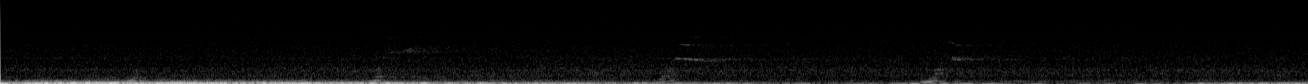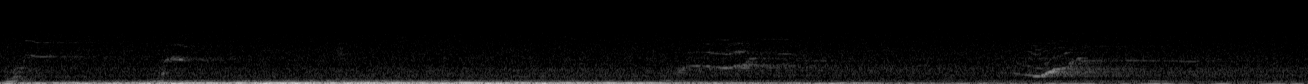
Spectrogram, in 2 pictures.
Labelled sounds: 3.9	4.3	humpback whale, 1.6 to 2.1 kHz
6.7	7.2	humpback whale, 1.1 to 3.7 kHz
9.4	9.8	humpback whale, 1.1 to 1.4 kHz
13.3	13.7	humpback whale, 1.3 to 3.1 kHz
14.7	15.0	humpback whale, 1.1 to 1.4 kHz
19.9	20.8	humpback whale, 0.80 to 1.9 kHz
23.8	24.2	humpback whale, 0.93 to 1.3 kHz

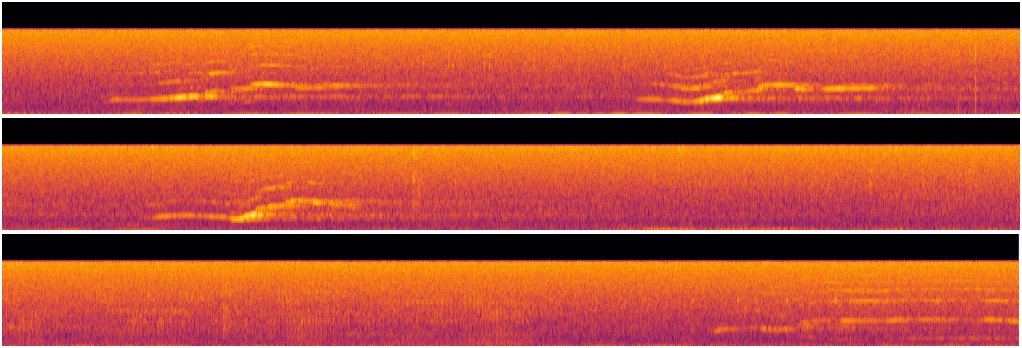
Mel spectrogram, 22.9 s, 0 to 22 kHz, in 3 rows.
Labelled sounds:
1.1	2.7	humpback whale, 0.80 to 3.3 kHz
4.9	6.6	humpback whale, 0.80 to 1.8 kHz
9.5	10.3	humpback whale, 0.80 to 1.9 kHz
21.2	21.9	humpback whale, 0.80 to 2.0 kHz
22.3	22.8	humpback whale, 2.8 to 4.0 kHz

